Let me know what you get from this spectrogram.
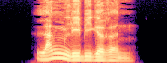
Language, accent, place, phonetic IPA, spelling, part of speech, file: German, Germany, Berlin, [ˈlaŋˌleːbɪɡəʁən], langlebigeren, adjective, De-langlebigeren.ogg
- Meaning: inflection of langlebig: 1. strong genitive masculine/neuter singular comparative degree 2. weak/mixed genitive/dative all-gender singular comparative degree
